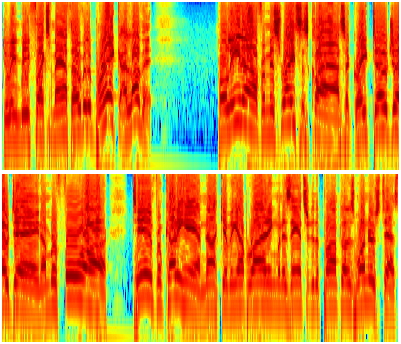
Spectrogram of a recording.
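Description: A high-pitched man at a moderate pace, ordinary pitch variation, dry sound with no echo, and a quiet background. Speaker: school staff member. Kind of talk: school announcements. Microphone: handheld.

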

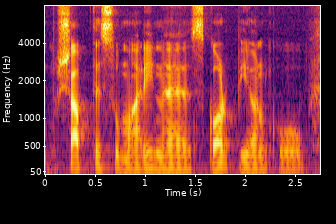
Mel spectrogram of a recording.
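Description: The voice belongs to a man with a very deep, low pitch. He talks at a fairly slow pace. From Romania, Horezu (Vâlcea); Romania. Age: 50s. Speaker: political commentator. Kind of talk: casual chat. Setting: livestream. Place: studio. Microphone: studio mic.

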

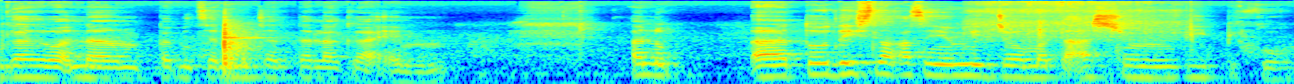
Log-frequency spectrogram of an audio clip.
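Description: Ordinary pitch variation and a moderate pace come through amid audible room echo and noticeable background noise. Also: woman. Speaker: vlogger, domestic helper or caregiver. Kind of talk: casual vlog.

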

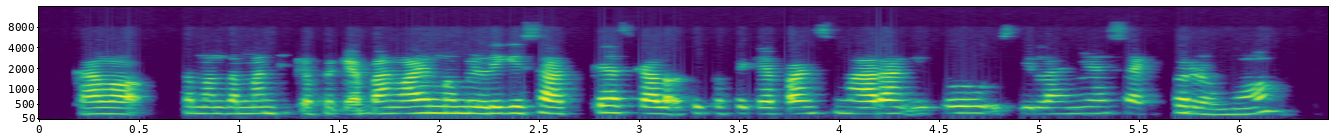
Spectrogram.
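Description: A woman talks at a fairly quick pace with hardly any pauses, her intonation flat and monotone, over a quiet background. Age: 30s. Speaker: event moderator. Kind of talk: formal moderation. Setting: video call. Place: home room. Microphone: webcam.

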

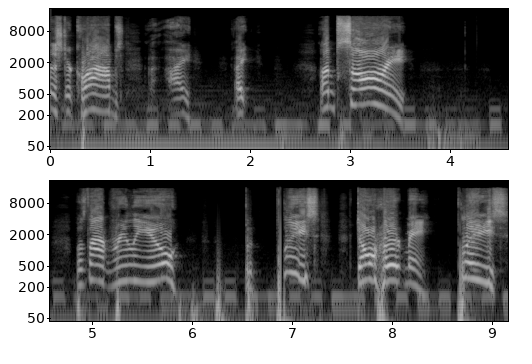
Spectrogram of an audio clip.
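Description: The speech moves at a very slow pace with long, frequent pauses. Clear background noise runs underneath. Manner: angry, cursing.

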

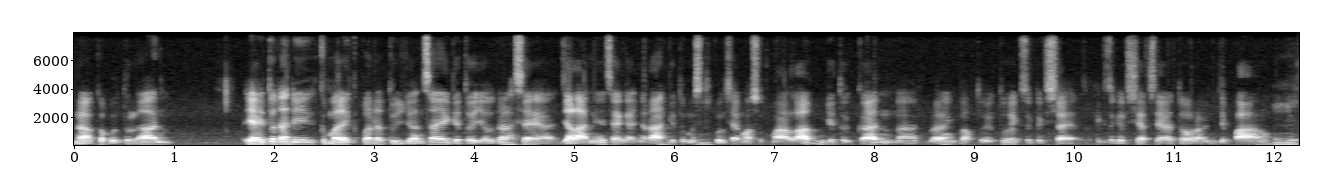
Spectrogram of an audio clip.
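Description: A man talks at a fairly quick pace, his loudness swinging widely. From Indonesia, Tangerang (Banten). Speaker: executive chef. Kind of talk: interview. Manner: halting, many fillers. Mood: relaxed, friendly. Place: studio. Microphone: studio mic.

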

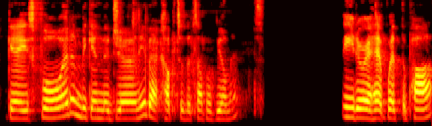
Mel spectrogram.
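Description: On a very clean recording with a silent background, an unremarkable speaking voice moves at a moderate pace with fairly even intonation. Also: woman, medium pitch for a woman. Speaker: yoga fitness instructor. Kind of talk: guided yoga class instruction.

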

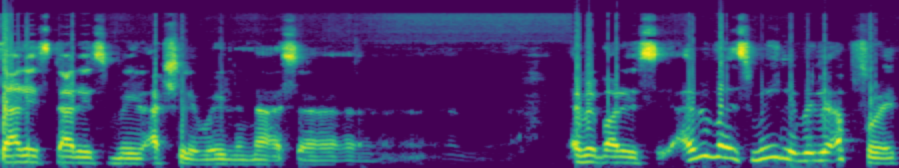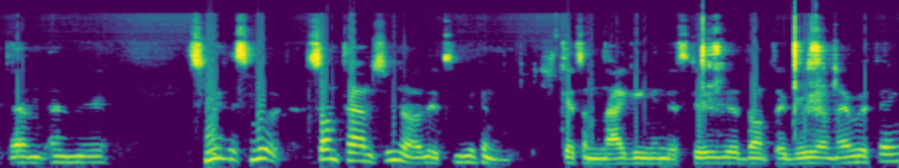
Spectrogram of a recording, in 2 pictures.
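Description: The man has a medium pitch and a dark, mellow tone. He speaks at a moderate pace with lively intonation.

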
